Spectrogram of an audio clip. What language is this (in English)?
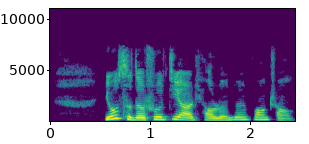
Chinese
